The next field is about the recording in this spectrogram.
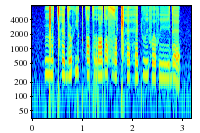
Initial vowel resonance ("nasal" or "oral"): oral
